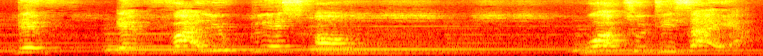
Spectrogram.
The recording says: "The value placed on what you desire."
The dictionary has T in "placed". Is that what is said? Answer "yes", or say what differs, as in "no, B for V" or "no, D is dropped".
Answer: no, T is dropped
